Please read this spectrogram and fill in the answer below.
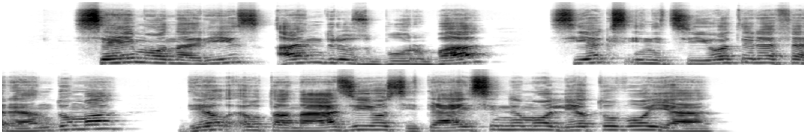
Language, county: Lithuanian, Tauragė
